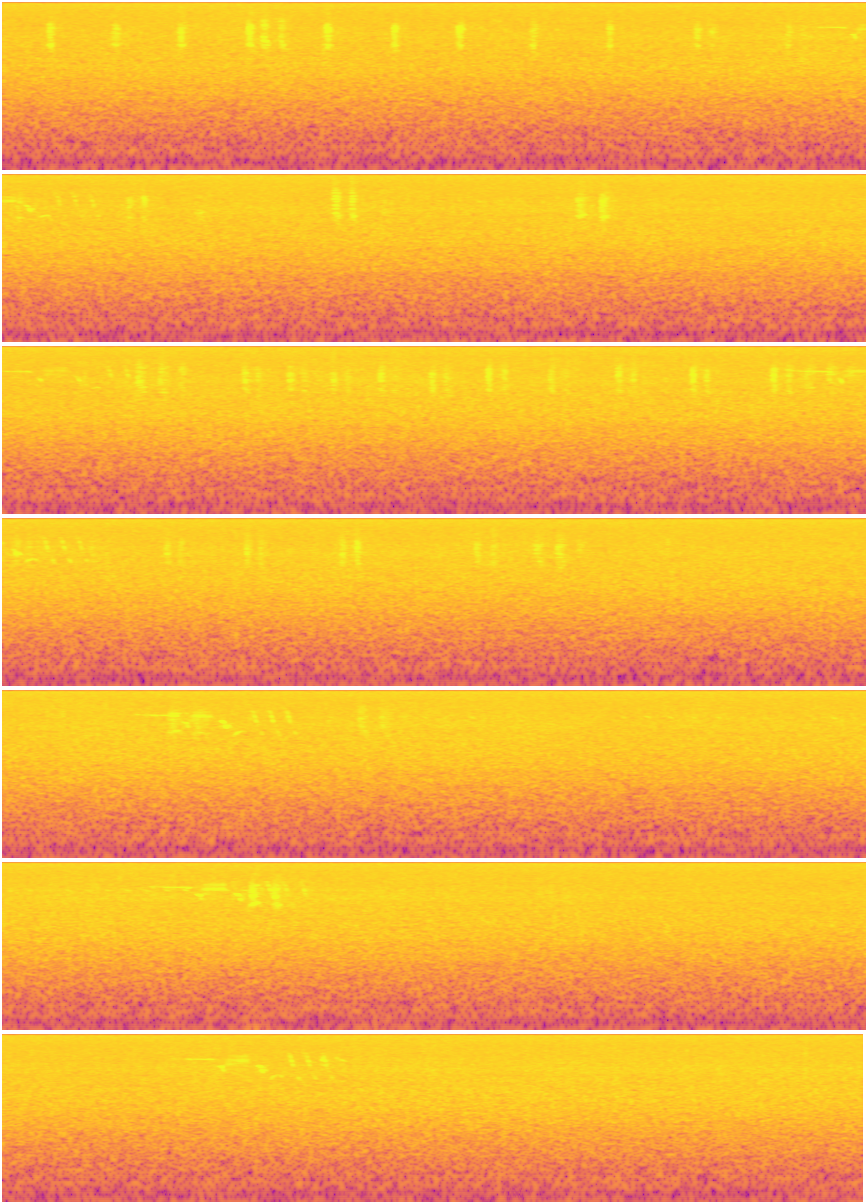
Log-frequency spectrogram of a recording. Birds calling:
American Pipit (Anthus rubescens), Gray-crowned Rosy-Finch (Leucosticte tephrocotis), White-crowned Sparrow (Zonotrichia leucophrys)

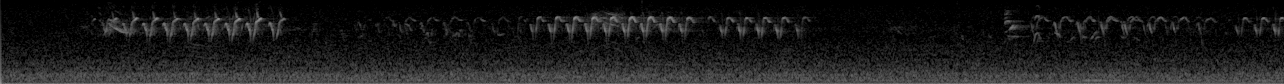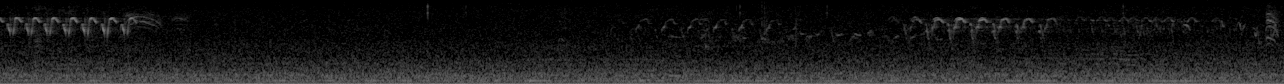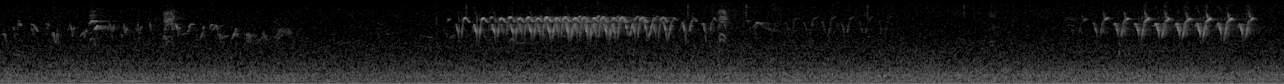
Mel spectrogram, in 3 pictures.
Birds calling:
House Finch (Haemorhous mexicanus), Hawaii Amakihi (Chlorodrepanis virens), Hawaii Creeper (Loxops mana)

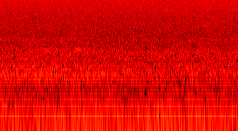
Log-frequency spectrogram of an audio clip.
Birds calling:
American Crow (Corvus brachyrhynchos)

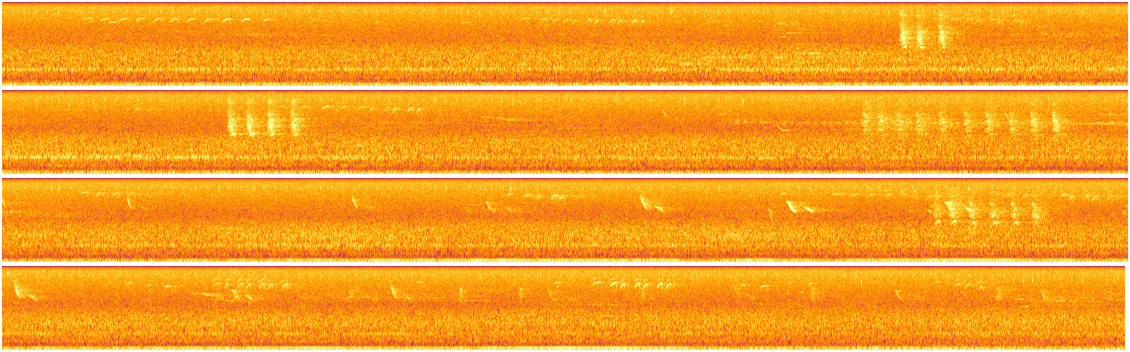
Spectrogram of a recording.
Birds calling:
American Goldfinch (Spinus tristis), Black-capped Chickadee (Poecile atricapillus), Baltimore Oriole (Icterus galbula)

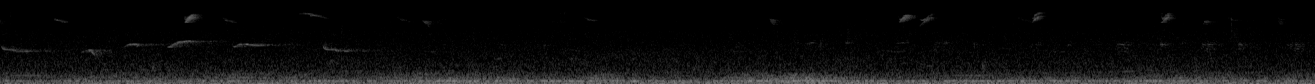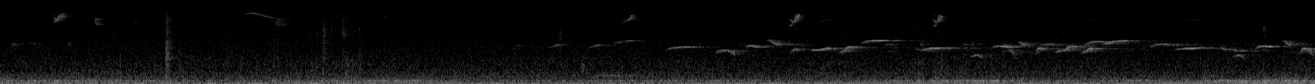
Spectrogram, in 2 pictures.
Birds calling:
unidentified bird, Yellow-backed Oriole (Icterus chrysater)

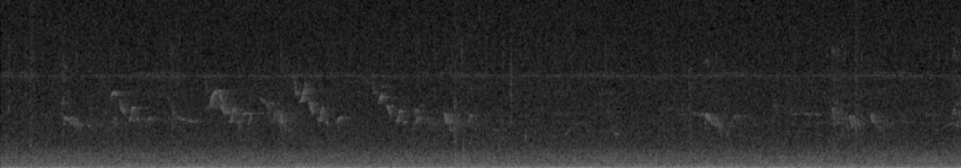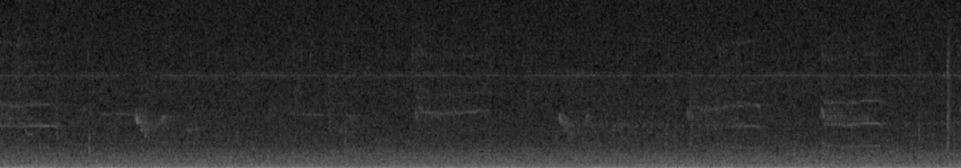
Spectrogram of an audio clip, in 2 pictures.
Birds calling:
Cabanis's Wren (Cantorchilus modestus), Boat-billed Flycatcher (Megarynchus pitangua)

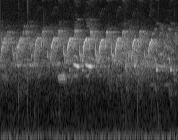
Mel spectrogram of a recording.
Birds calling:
Hawaii Amakihi (Chlorodrepanis virens), Iiwi (Drepanis coccinea)

